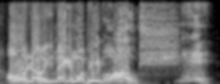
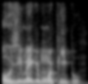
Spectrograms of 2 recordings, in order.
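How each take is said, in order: First: Very high, loud cry of alarm; panicked outburst. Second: Said in the usual way. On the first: Real, not acted. Streamer realises he's making more people, shrieking in alarm. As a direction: shriek it, stretching the final curse. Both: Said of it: "Why I say it like that?".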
